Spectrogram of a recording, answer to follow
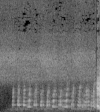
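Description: Stifled, rapid human laughter: a quick run of short breathy pulses, about ten a second, ending in a louder burst.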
